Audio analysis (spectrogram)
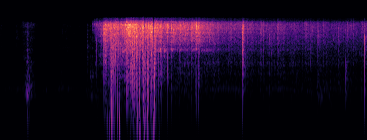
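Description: Cabbage, carrot and green chillies hit a hot pan with a loud burst of sizzling that settles into a steady sauté hiss, with a few sharp pops and stirring clinks; a brief clatter comes just before.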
